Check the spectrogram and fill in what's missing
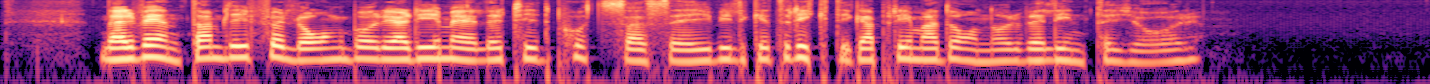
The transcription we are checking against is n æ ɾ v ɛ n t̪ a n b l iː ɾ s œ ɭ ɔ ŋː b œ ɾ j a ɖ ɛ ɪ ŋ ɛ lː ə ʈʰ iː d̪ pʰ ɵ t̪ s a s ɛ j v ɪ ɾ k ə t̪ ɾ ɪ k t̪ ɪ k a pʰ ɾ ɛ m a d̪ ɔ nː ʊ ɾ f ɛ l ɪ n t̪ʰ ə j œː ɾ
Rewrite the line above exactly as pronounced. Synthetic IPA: n æ ɾ v ɛ n t̪ a n b l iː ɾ f œ ɭ ɔ ŋː b œ ɾ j a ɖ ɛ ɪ m ɛ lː ə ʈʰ iː d̪ pʰ ɵ t̪ s a s ɛ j v ɪ l k ə t̪ ɾ ɪ k t̪ ɪ ɡ a pʰ ɾ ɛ m a d̪ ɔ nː ʊ ɾ v ɛ l ɪ n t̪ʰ ə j œː ɾ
